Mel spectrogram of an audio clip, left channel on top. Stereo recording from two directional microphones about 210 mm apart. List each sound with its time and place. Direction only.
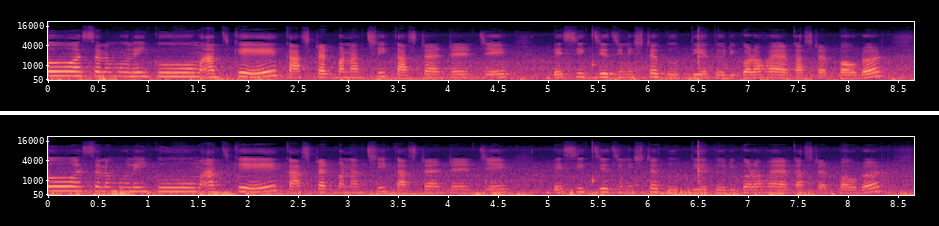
0.0 s music: 20° left (ahead or behind)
